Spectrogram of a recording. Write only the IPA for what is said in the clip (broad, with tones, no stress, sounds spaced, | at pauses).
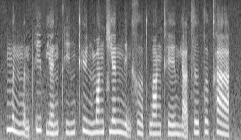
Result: m ə˥˨ n m ə̰˨˩ n pʰ i˦ p j ɛ˨˦ n t̪ʰ i˨˦ ŋ t̪ʰ y˥˨ n m ɑ˦ ŋ t͡ɕ j ɛ˦ n n̪ ḭ˨˩ n x ɤ˥˨ t̪ʰ w ɑ˦ ŋ kʰ e˨˦ ɪ̯ m j ä̰˨˩ t͡s ɹ̩˦ t̪ ɤ˦ kʰ ä˥˨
